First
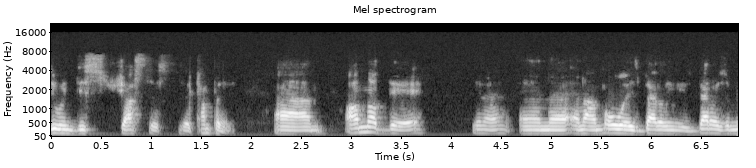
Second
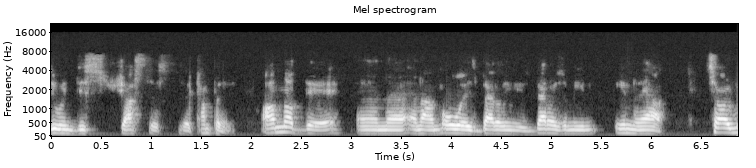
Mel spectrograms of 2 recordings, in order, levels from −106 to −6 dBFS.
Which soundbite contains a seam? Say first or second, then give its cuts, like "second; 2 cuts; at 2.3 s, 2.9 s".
second; 2 cuts; at 2.0 s, 3.0 s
